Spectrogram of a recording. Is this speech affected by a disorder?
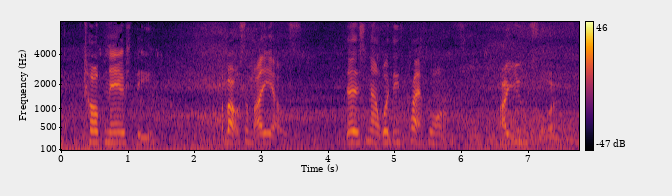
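Yes: cerebral palsy; speech is not the best.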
